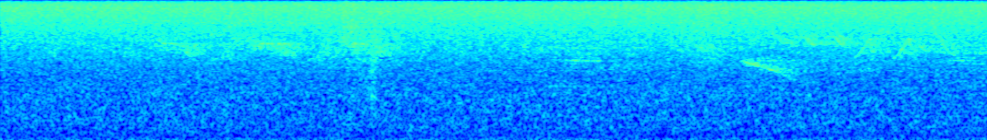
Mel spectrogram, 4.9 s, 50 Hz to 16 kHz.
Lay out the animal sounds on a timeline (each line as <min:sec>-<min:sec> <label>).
0:00.0-0:01.9 Common Yellowthroat (Geothlypis trichas)
0:03.6-0:04.9 Chestnut-sided Warbler (Setophaga pensylvanica)
0:03.7-0:04.0 Veery (Catharus fuscescens)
